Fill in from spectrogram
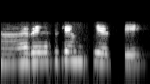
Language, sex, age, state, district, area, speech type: Odia, female, 45-60, Odisha, Angul, rural, conversation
